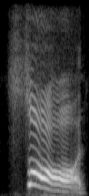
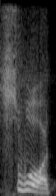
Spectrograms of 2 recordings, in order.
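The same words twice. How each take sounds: First: The W is silent, with no W sound. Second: The W sound is pronounced after the S. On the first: The speaker calls it right. "It has a silent W, so we will not say the W sound" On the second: The speaker calls it wrong. "we don't say sword"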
